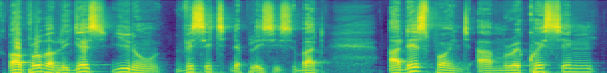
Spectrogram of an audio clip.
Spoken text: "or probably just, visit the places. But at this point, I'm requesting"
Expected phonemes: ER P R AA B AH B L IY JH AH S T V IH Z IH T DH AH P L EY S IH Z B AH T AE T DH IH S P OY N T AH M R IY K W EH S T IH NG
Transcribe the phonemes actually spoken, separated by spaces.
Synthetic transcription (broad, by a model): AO P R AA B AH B L IY JH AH S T V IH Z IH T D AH P L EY S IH S B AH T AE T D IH S P OY N T AH M R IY K W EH S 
